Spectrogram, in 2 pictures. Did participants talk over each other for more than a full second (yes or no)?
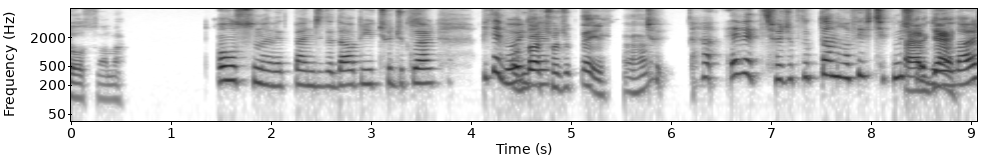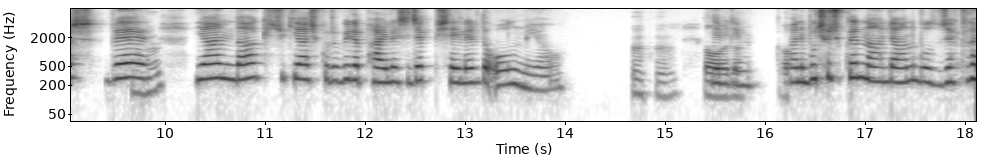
no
